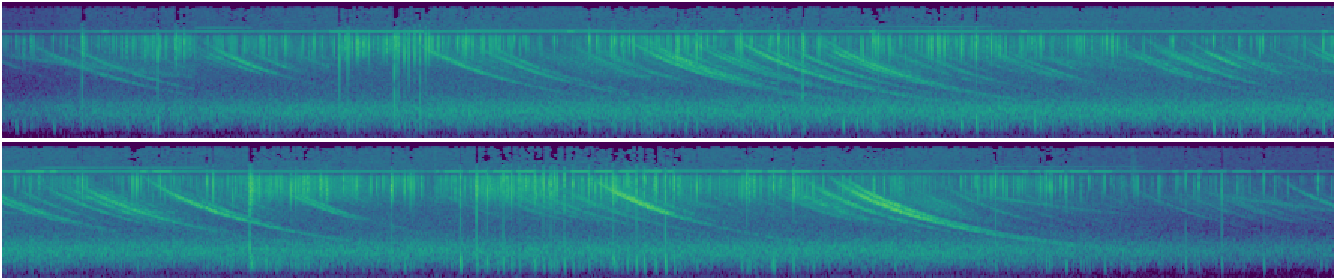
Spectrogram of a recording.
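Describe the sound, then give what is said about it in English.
Radio whistlers from the electrical energy of thunderstorms, picked up by low-frequency radio receivers at the South Pole: dozens of overlapping, sweeping tones that glide quickly from high to low pitch, layered over a steady hiss and dense popping crackle of static, continuing throughout with no voices. “And these are what these whistlers sound like when they're picked up by low-frequency radio receivers at the South Pole.”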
